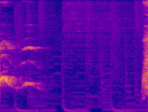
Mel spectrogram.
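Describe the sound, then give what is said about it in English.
Doug the Pug, a social media star, barks in a quick run of short, high yips, three or four sharp bursts, with no one talking. He is voicing Mitchell's family dog in a movie. “Besides being laugh-out-loud hilarious, the movie has tons of Easter eggs plus awesome voice acting, including social media star Doug the Pug, who lends his, barks? To the voice of Mitchell's family dog.”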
